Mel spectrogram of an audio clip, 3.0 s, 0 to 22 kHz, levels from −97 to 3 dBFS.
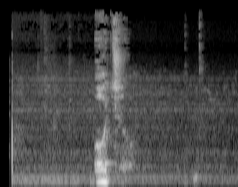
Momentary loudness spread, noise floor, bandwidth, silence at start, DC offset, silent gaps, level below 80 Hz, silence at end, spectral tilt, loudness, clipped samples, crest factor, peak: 28 LU; -49 dBFS; 17 kHz; 1.2 s; under 0.1%; none; -60 dBFS; 1.35 s; -4.5 dB/octave; -17 LUFS; under 0.1%; 22 dB; -2 dBFS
